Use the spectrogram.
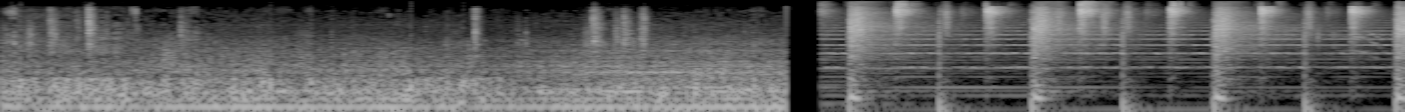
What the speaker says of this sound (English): enjoy the peace and quiet, apart from the drone of the engine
